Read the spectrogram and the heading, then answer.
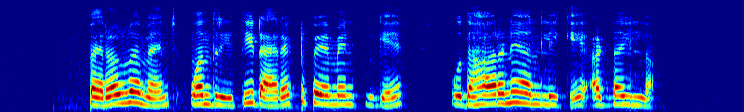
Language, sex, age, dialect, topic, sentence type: Kannada, female, 18-24, Dharwad Kannada, banking, statement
